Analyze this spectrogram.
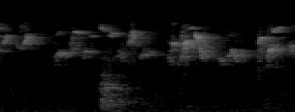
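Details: Young European goldfinch, five months old, Livno, delivering a dense, sparkling twitter of high chirps and quick liquid trills in an unbroken run, with a faint low thump in the background.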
